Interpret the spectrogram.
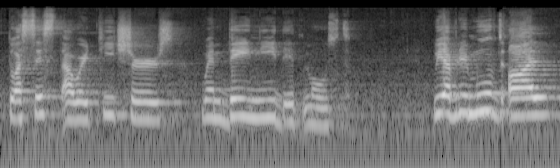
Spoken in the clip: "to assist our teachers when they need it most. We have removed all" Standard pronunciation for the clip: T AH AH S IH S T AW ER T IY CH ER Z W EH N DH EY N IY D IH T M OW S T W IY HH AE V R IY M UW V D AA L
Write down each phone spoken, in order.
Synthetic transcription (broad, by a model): T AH AH S IH S T AW ER T IY CH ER S W EH N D EY N IY D IH T M OW S T W IY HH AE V R IY M UW V D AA L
